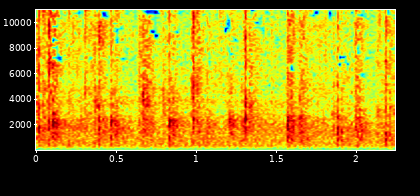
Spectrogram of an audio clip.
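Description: An audience applauding: many scattered, irregular hand claps that ease off slightly toward the end.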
